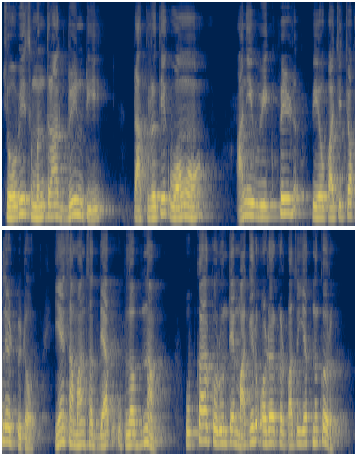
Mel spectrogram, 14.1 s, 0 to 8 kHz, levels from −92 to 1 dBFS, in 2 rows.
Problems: constant background noise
